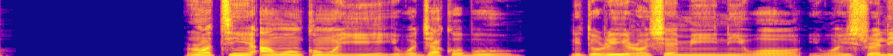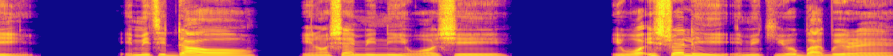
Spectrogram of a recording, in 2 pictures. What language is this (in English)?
Yoruba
